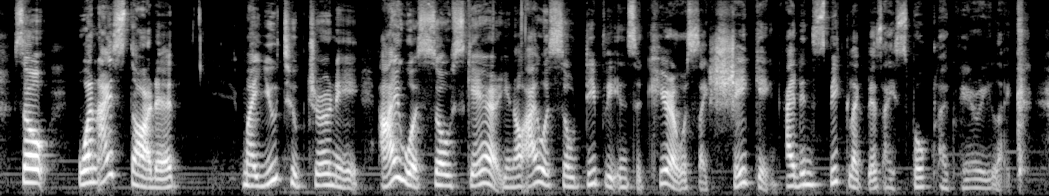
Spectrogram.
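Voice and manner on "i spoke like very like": much softer, hushed, ASMR-like voice. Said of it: "A S M R".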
